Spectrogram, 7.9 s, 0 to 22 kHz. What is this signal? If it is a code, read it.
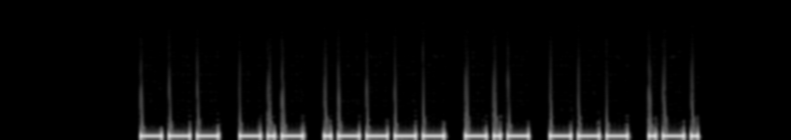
Morse code, heard as a keyed tone, about 17 wpm, 700 Hz. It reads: OK1KOR
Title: DXCC-100 Call Signs - 6 Characters - 17wpm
